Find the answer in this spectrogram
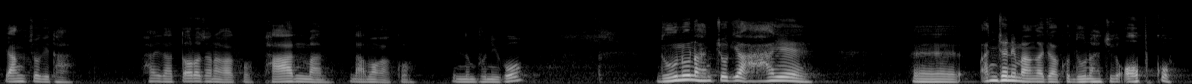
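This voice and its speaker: A male pastor preaching a sermon, telling a story with loud exclamations and quiet asides. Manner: animated storytelling, swings between loud exclamations and low asides.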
